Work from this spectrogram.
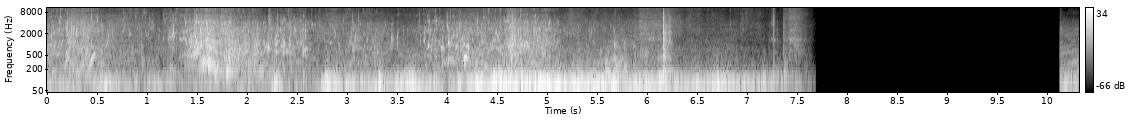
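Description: A canoe is paddled along the river Lippe in changing weather. Close, fairly loud swishes and splashes of the paddle repeat in an irregular rhythm, mixed with wind buffeting, then stop abruptly into silence.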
